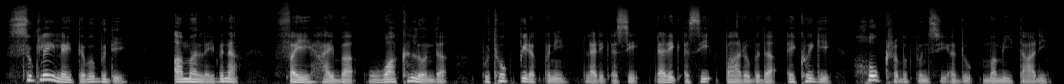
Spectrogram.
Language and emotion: Manipuri, neutral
